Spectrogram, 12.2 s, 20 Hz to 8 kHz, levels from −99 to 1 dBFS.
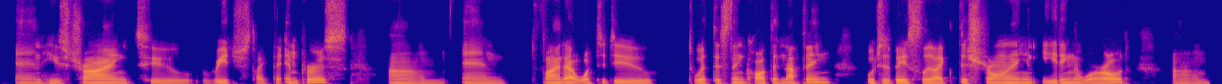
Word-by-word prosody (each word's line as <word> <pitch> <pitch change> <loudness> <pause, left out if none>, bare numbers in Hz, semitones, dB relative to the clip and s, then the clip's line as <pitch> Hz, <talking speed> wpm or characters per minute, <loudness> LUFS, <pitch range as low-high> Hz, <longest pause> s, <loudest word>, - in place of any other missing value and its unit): and 110 -1 -6
he's 115 +1 -5
trying 115 -2 +4 0.2
to 105 -2 -5
reach, 105 -1 -3
like, 95 -1 -6
the - - -6
Empress, 160 +11 +2 0.4
um, 100 -2 -4 0.2
and 100 -1 -4 0.4
find 110 -1 +4
out 110 -2 +6
what 110 +1 0
to - - -7
do 105 0 -1 0.3
t - - -11
with 100 - +1
this 105 - -1
thing 105 -1 -1
called 105 0 +2
the 100 - 0
Nothing, 140 +11 +1 0.3
which 110 -1 -2
is 105 - 0
basically, 105 0 +3
like, 100 -1 +4
destroying 110 +1 +1
and 100 - -5
eating 105 +2 0
the 105 - -1
world. 105 +8 +3 0.4
Um, 100 -2 -9
105 Hz, 155 wpm, -27 LUFS, 100-110 Hz, 0.4 s, out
